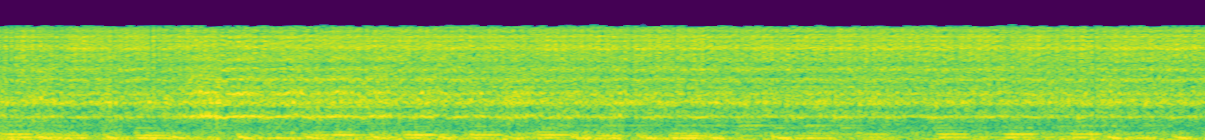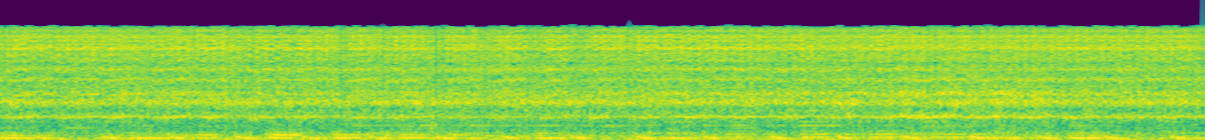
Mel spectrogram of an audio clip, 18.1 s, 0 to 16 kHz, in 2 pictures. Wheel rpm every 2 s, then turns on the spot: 160, 160, 170, 160, 160, 160, 160, 160, 160.
none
